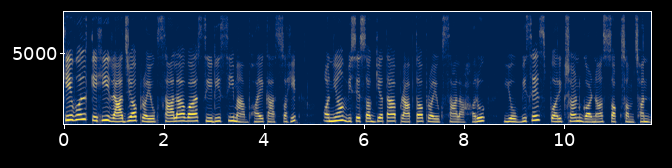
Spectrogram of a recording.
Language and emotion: Nepali, neutral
